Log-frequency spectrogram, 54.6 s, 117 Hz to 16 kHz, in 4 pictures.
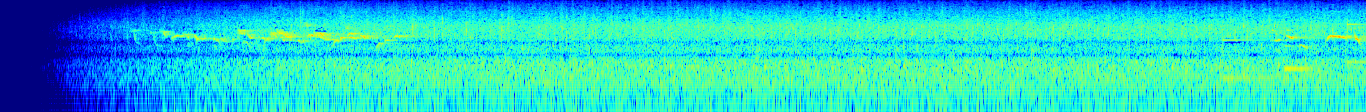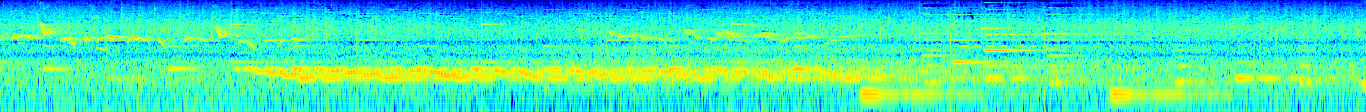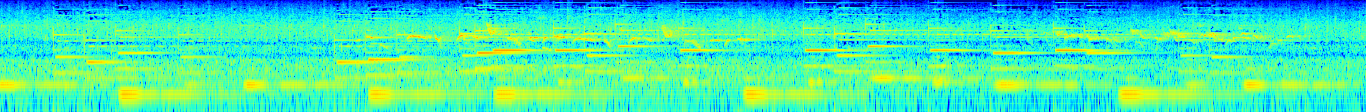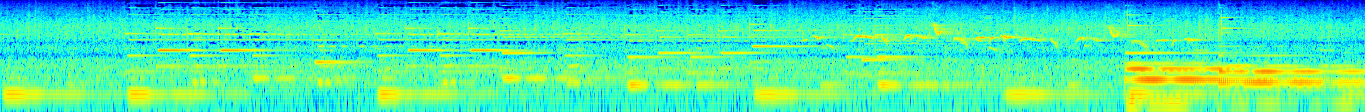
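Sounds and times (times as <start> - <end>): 
spring stream flowing: 0.7 - 54.6
birds singing in spring: 12.3 - 26.9, 28.2 - 40.5, 44.2 - 54.6.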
